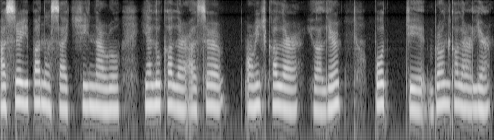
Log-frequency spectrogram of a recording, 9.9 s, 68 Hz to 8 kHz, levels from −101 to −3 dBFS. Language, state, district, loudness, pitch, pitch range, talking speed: Ao, Nagaland, Kohima, -20 LUFS, 215 Hz, 200-225 Hz, 95 wpm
